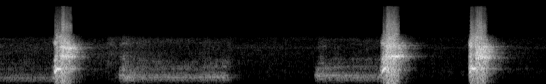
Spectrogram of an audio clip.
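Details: Four-month-old Australian Shepherd puppy Emma barks at her own reflection in a mirror, giving three sharp, high barks separated by low, muffled human speech, the last two barks coming close together.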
